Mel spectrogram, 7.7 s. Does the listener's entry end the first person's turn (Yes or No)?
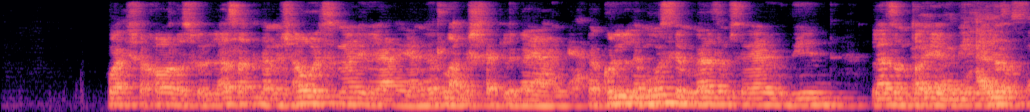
Yes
